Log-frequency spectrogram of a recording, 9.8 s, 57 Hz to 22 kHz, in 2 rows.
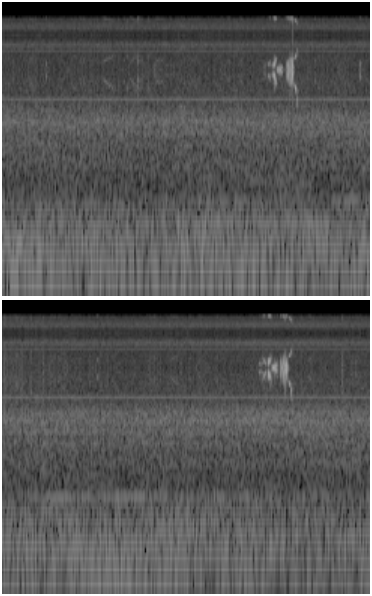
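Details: Hellmayr's pipit (Anthus hellmayri) recorded 25 September in Sector Cajón, Araucanía Region, Chile, gives two brief, thin, high bursts about five seconds apart, over a steady low rumble like distant traffic or wind.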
